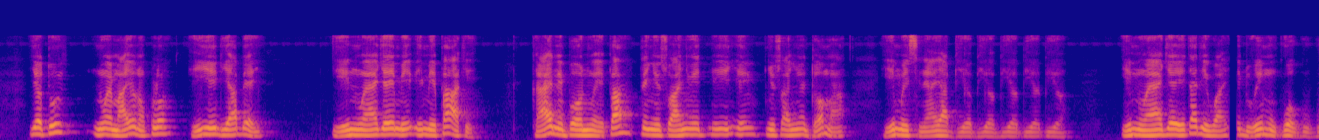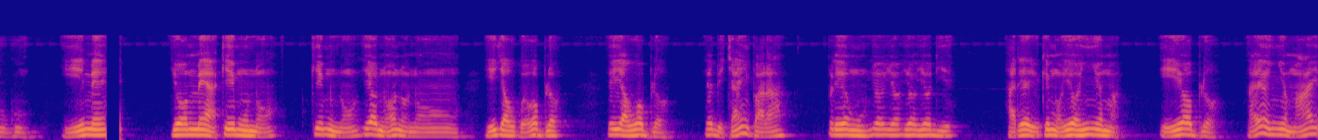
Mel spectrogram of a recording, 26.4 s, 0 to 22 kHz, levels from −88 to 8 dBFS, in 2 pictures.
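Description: At 12.30 s and 14.26 s there's ADPCM packet loss: holes of 80 and 140 ms, with speech resuming slightly distorted while the decoder's predictor resyncs.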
